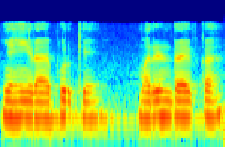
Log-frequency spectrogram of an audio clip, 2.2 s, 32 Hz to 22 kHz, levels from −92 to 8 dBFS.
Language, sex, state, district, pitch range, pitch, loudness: Hindi, male, Chhattisgarh, Raipur, 125-130 Hz, 125 Hz, -16 LUFS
